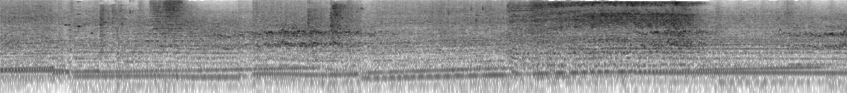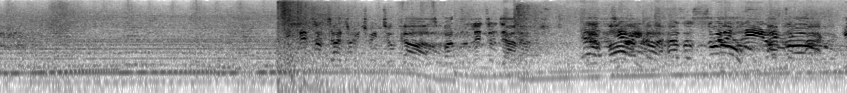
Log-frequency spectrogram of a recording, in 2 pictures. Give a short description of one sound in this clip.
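Racing car engines roar and change pitch as the cars speed along.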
